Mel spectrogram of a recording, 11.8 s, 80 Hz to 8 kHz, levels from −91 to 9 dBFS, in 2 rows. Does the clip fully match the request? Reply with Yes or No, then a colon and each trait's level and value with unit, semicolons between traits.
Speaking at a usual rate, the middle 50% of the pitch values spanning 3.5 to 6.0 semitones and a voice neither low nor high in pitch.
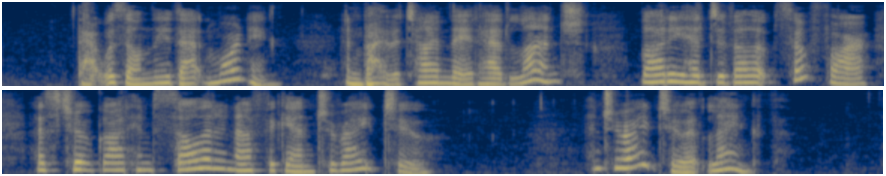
No: average, 180 wpm; average, 4.8 semitones; high, 225 Hz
